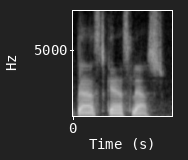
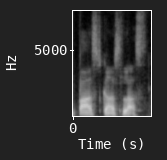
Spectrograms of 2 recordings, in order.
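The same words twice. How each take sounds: First: It is said in an American accent. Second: It is said in a British accent.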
